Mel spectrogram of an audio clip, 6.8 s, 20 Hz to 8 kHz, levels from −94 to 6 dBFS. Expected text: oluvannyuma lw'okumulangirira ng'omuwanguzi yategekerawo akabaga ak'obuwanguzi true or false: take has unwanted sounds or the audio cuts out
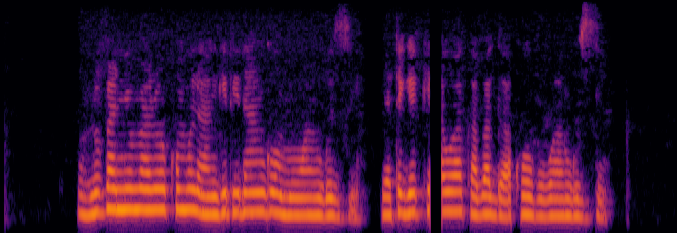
true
